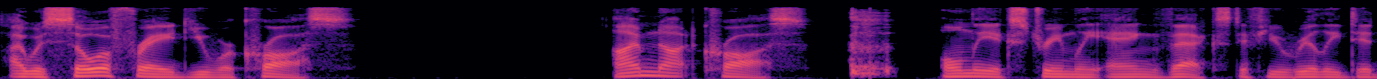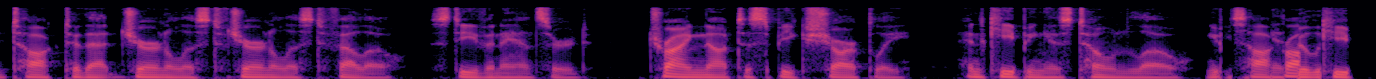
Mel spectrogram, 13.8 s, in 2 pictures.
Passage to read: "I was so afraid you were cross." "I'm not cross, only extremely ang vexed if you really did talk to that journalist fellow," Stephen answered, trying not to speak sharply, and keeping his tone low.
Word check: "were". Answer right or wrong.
right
